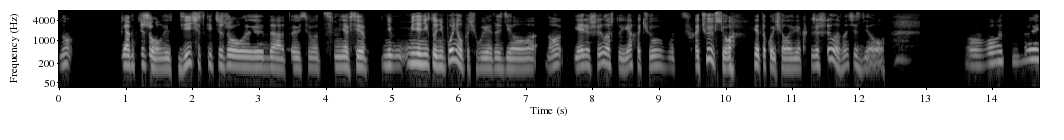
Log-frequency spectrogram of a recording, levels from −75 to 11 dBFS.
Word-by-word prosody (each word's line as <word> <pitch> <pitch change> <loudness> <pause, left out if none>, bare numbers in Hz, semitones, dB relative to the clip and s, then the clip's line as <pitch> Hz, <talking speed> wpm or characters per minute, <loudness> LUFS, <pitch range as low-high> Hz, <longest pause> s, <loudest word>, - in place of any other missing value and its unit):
Ну, - - -6 0.7
прям 175 -1 +4
тяжелые, 140 -6 +3
физически 180 +4 +4
тяжелые, 155 -2 +1
да, 145 -2 -1
то 150 - -9
есть 145 0 -3
вот 145 -2 -8 0.2
меня 155 -1 +1
все, 150 0 +4 0.2
нем 170 0 -3 0.2
меня 195 -1 +9
никто 185 -2 +5
не 160 0 0
понял, 240 - +4
почему 140 -1 -7
я 145 0 -2
это 140 0 -4
сделала, 135 0 -3
но 165 +5 -4 0.2
я 155 +2 +3
решила, 180 +3 0
что 145 - -8
я 150 +6 -2
хочу, 165 +1 -6
вот 145 -2 -17 0.2
хочу 165 - +1
и 265 - +4
всё. - - +4 0.3
Я 180 -2 +3
такой 155 -4 -2
человек. 135 +1 -3
Решила, 170 - 0
значит, 170 +1 -7
сделала. 145 +2 -7 1.2
Вот, 190 +7 -6
ну, 105 - -6
и 265 0 +2
155 Hz, 160 wpm, -26 LUFS, 145-175 Hz, 1.2 s, меня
